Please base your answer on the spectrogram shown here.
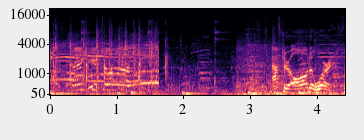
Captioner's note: crowd applauding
